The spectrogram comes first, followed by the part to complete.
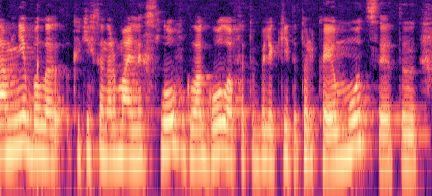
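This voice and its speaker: Talking at a fairly quick pace, a woman has a plain, everyday voice, a fairly high pitch and ordinary pitch variation. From Russia, Novosibirsk. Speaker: volunteer interpreter and university researcher. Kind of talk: casual chat.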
